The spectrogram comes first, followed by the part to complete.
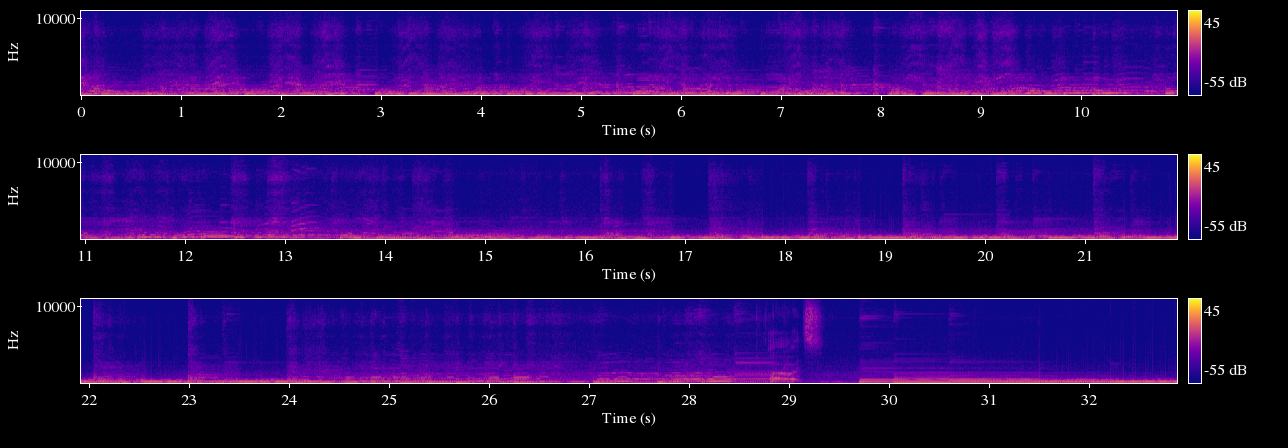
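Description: Guitar music with a wavering, bending melody through the first half that gives way to steadier held notes about halfway through.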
